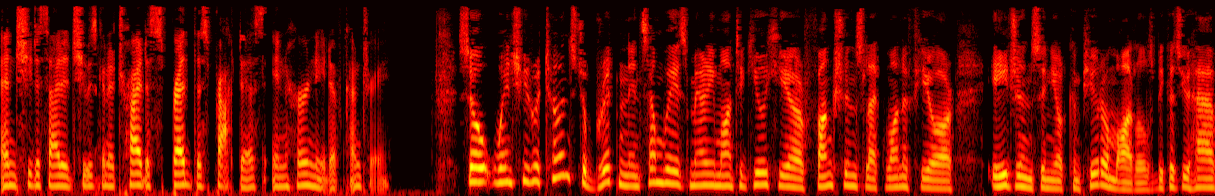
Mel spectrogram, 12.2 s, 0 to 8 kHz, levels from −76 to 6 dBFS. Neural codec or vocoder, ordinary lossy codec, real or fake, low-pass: none; MP3, 32 kbps; real; 7.2 kHz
